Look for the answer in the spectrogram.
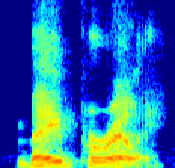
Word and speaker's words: Babe Parilli: Babe Parilli.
